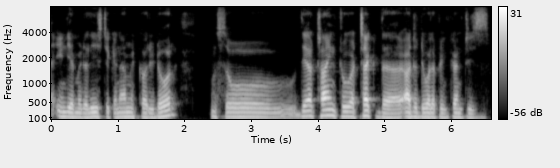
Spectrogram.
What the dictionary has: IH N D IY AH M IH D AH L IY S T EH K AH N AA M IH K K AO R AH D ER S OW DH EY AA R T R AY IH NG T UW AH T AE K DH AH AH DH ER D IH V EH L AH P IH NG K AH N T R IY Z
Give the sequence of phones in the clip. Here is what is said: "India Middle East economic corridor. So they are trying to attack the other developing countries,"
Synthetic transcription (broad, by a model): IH N D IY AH M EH D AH L IY S T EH K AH N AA M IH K K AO R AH D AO S OW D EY AA R T R AY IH NG T UW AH T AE K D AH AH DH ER D IH V EH L AH P IH NG K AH N T R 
